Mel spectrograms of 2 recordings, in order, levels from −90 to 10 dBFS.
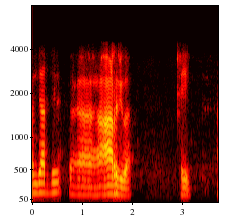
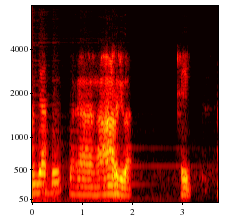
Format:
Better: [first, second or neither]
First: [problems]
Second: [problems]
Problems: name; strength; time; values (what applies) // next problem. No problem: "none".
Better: first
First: none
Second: noise reduction (neural separator model SepFormer DNS4)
